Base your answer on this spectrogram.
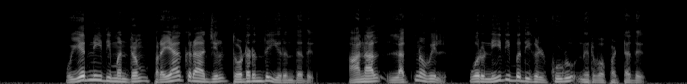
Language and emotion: Tamil, neutral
